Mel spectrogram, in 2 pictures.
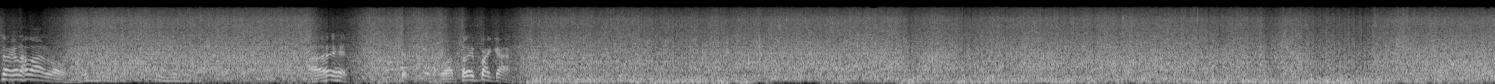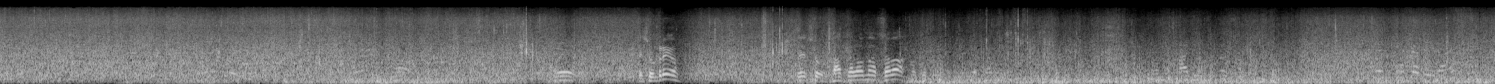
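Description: A shallow river rushes and burbles over stones nearby.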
